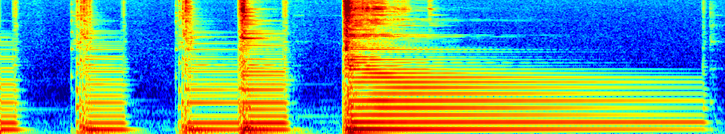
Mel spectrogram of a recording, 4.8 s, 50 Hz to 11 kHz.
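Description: Guitar note at the 3rd fret of the D string with the other strings muted: four plucks, the first three short and clipped, the last left ringing and slowly fading. Nearby, with no talking.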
